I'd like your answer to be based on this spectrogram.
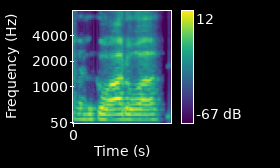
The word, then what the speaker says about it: Atlético: Atlético Ottawa.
